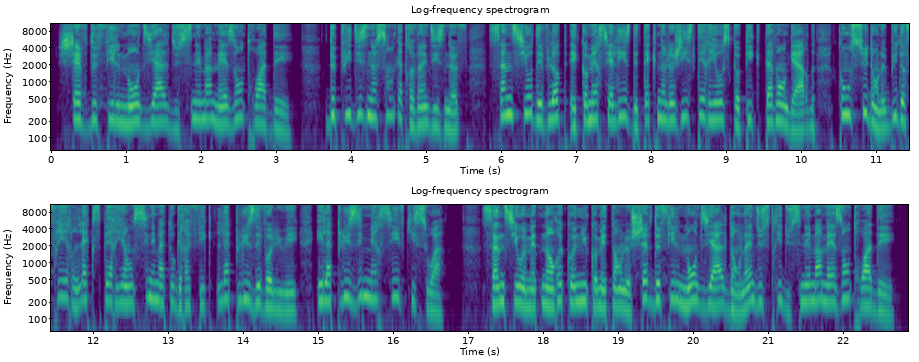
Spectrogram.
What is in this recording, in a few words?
French Canadian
